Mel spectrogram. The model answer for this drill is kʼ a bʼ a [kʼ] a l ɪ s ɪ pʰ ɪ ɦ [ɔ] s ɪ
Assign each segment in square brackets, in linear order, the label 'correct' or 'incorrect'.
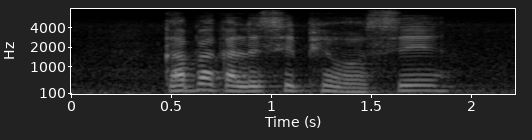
correct, correct

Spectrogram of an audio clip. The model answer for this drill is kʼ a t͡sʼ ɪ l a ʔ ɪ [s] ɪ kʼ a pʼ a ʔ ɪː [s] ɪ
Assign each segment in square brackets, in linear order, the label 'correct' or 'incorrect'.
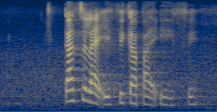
incorrect, incorrect

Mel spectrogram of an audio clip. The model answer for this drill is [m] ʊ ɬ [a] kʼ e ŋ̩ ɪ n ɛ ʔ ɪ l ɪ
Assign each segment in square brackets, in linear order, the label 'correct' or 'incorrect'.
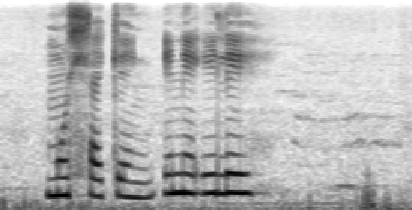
correct, correct

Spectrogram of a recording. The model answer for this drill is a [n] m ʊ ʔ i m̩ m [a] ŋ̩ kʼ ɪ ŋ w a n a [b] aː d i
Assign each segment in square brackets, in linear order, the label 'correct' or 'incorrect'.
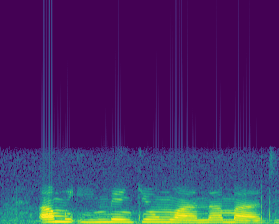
incorrect, incorrect, incorrect

